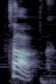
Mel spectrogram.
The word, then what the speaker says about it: talk: উচ্চারণ করছি তখন কিন্তু এটার উচ্চারণ এলটা সাইলেন্ট থাকছে, এই জন্য এটাকে সাইলেন্ট লেটার বলা হয়ে থাকে। কিন্তু উচ্চারণটা হচ্ছে টক, এল এর উচ্চারণটা কিন্তু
